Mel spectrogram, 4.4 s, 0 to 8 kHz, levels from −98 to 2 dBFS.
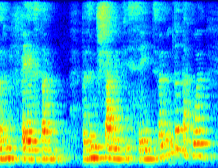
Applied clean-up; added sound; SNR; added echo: none; none; none; reverberation time 0.7 s.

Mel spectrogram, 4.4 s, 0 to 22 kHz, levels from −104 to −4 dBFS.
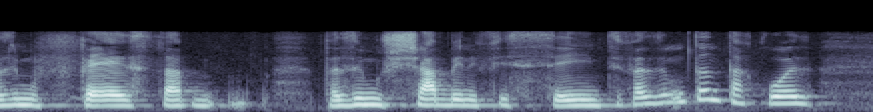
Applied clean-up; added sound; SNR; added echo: none; none; none; none.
